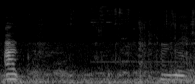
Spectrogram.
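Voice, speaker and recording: Slow-talking Filipino woman vlogging over loud noise. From Philippines. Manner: slow and relaxed, talking while eating. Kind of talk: casual vlog chat mixing Tagalog and English. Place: fast-food restaurant.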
